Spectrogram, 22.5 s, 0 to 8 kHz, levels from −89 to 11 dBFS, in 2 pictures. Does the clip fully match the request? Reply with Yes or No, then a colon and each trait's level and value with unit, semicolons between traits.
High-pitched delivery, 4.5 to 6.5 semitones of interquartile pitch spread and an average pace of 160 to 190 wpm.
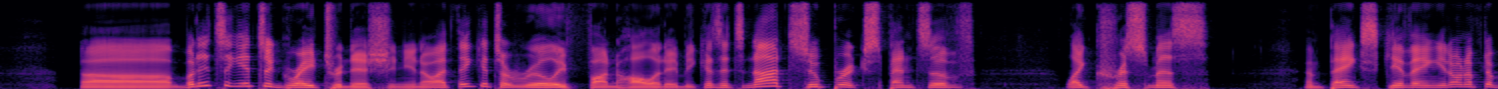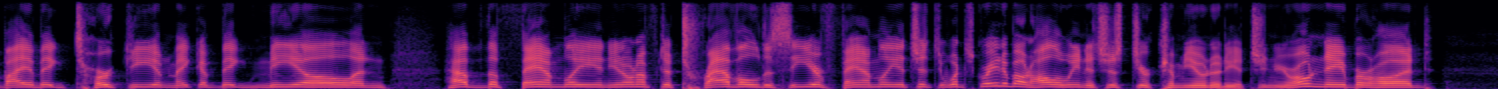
No: medium, 170 Hz; average, 5.3 semitones; average, 175 wpm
